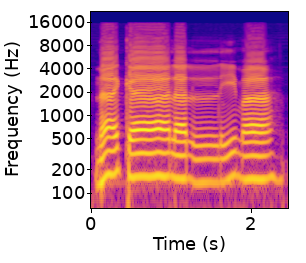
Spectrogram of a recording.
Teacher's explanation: Bi dengan la tidak gunnah berarti dengan tanpa gunnah, artinya kita membacanya hanya idgham saja tanpa disertai dengan gunnah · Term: idgham bila gunnah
